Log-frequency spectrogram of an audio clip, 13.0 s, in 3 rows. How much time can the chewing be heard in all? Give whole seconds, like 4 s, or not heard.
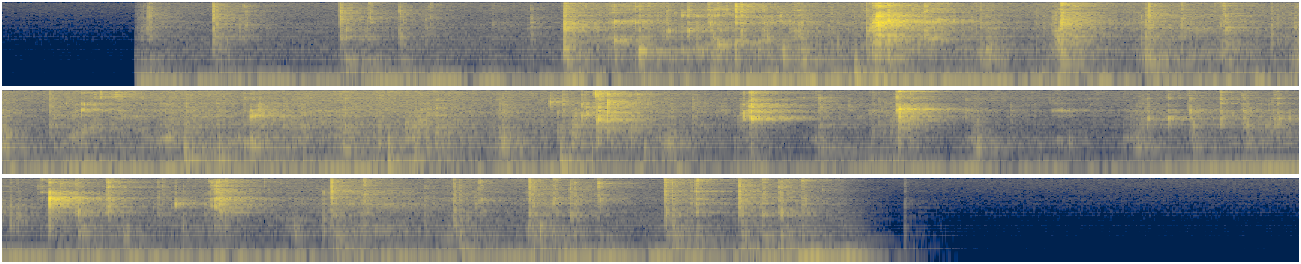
9 s.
